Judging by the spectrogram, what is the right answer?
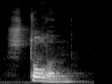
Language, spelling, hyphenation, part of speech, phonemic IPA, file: Dutch, stollen, stol‧len, verb / noun, /ˈstɔ.lə(n)/, Nl-stollen.ogg
- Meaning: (verb) 1. to coagulate, to solidify, to congeal 2. to coagulate, to solidify; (noun) plural of stol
